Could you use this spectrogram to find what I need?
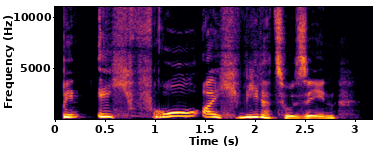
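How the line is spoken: Relieved cry. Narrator (German): ruft Johannes und fällt seinen Eltern erleichtert in die Arme

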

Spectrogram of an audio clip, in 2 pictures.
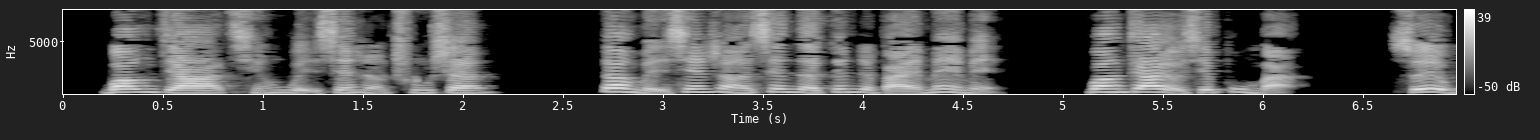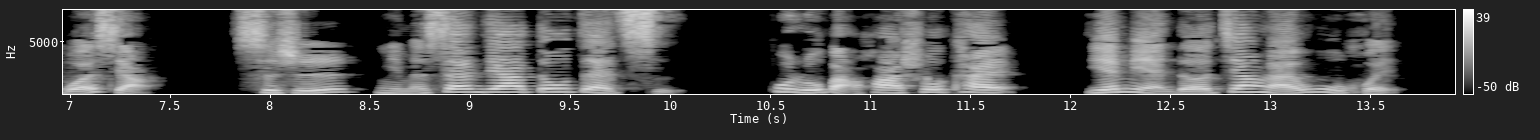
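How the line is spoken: Laughing. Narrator (Chinese): 杨泽之笑道

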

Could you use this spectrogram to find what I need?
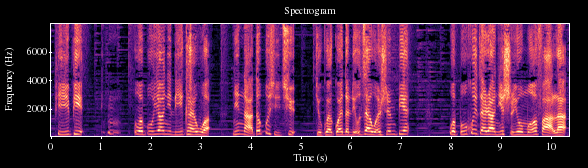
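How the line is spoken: Crying, pleading. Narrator (Chinese): 丽丽忽然把他抱得紧紧的，她哭着说

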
